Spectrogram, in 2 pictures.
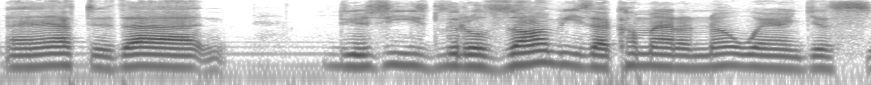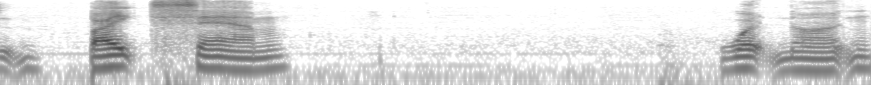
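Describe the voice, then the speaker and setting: A man's voice: a little high, fairly even intonation, slow pace, pauses often, a little mellow, smooth, no room sound, soft background music. A young man casually retelling a video game's story, rambling, with many self-corrections and restarts. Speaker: gaming channel host. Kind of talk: casual game story recap.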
